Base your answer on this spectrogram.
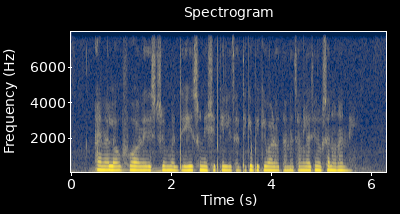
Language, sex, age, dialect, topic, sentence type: Marathi, male, 18-24, Varhadi, agriculture, statement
